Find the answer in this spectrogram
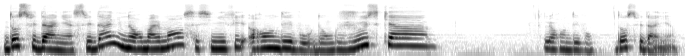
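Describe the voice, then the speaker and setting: A woman's voice: mid-range voice, normal speed, dark tone, soft background music. A woman with a Russian accent teaching a language lesson, patiently spelling words out letter by letter. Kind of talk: slow online language lesson.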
